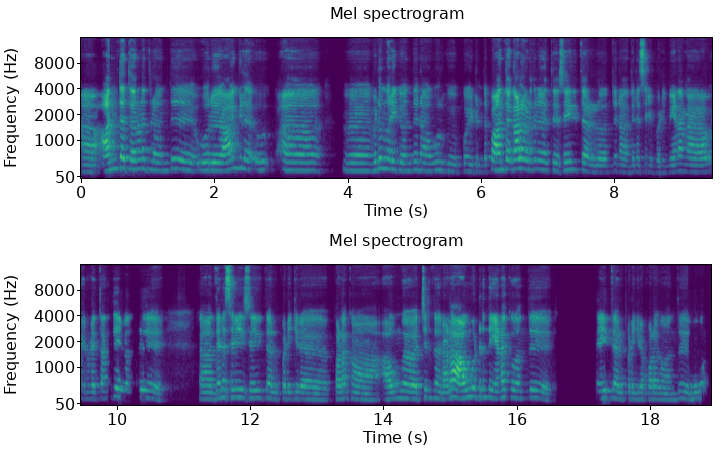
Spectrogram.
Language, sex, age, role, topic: Tamil, male, 35-39, guest, உங்கள் படைப்புக்கு ஊக்கம் எங்கிருந்து வருகிறது?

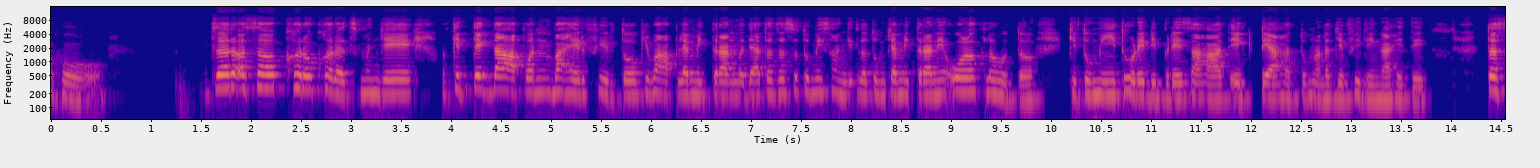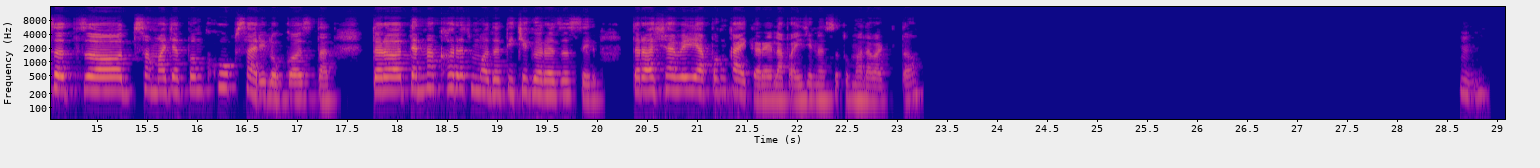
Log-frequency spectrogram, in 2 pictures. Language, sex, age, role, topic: Marathi, female, 25-29, host, एकटेपणाची सूचक लक्षणं कशी ओळखशील?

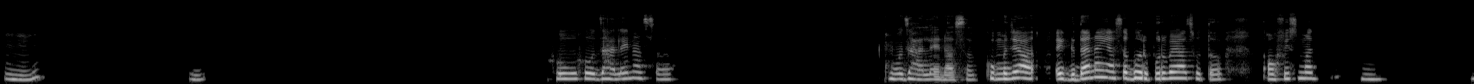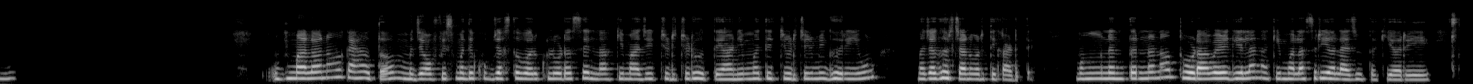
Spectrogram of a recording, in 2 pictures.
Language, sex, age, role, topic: Marathi, female, 20-24, guest, घरातील लहान ताणतणाव मिटवण्यासाठी तुम्ही काय करता?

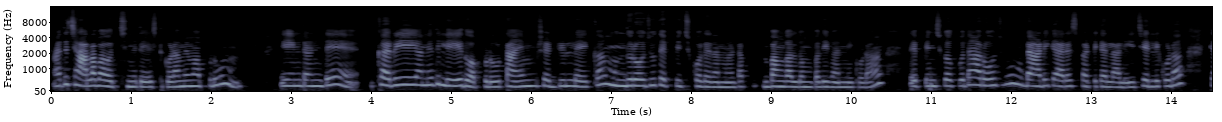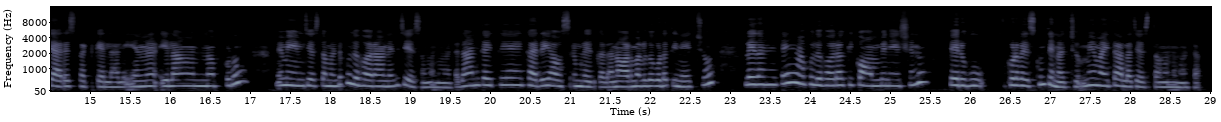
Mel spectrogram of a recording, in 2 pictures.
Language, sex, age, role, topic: Telugu, female, 25-29, guest, బాధలో ఉన్న వ్యక్తిని సంతోషపెట్టడానికి మీరు ఇంట్లో చేసిన ఏ వంటకం ఇస్తారు?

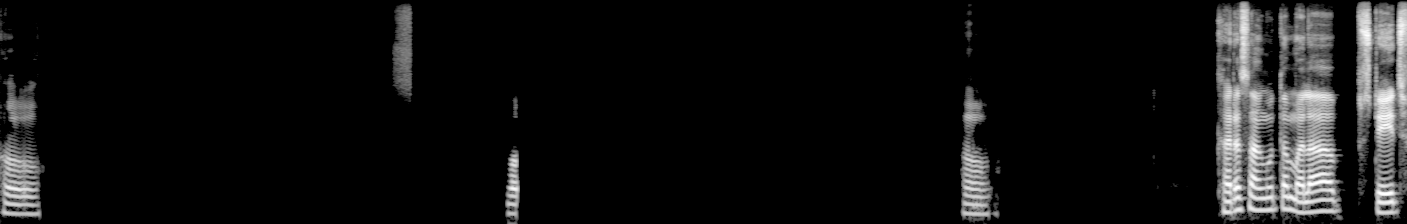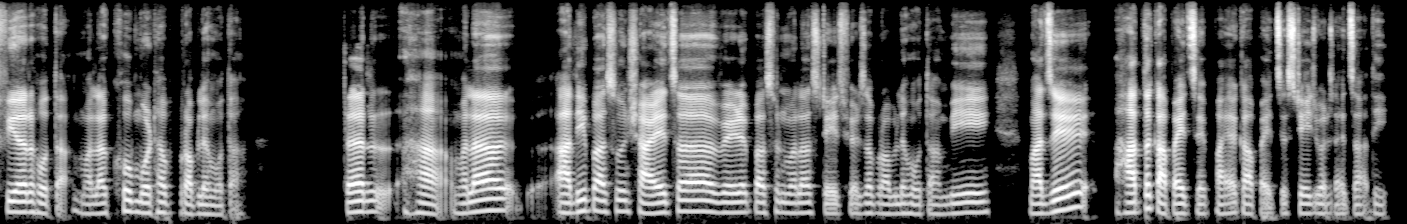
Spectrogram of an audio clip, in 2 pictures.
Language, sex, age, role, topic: Marathi, male, 25-29, guest, तुमची आत्मशिक्षणाची सुरुवात कशी झाली?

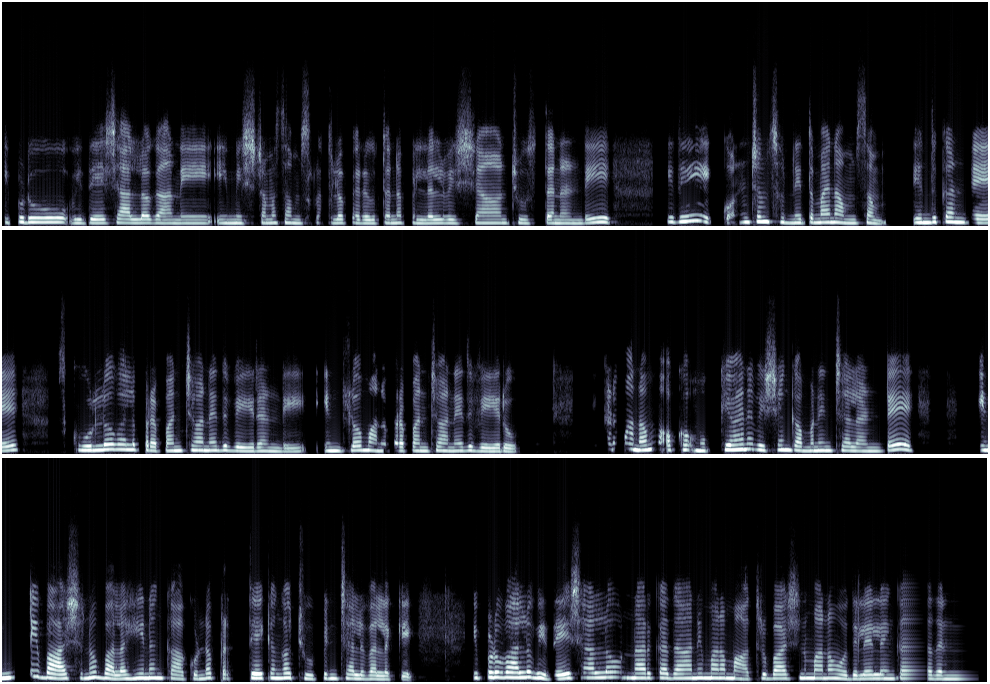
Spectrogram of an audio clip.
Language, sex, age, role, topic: Telugu, female, 25-29, guest, మీ పిల్లలకు మీ సంస్కృతిని మీరు ఎలా పరిచయం చేసి నేర్పించాలనుకుంటారు?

